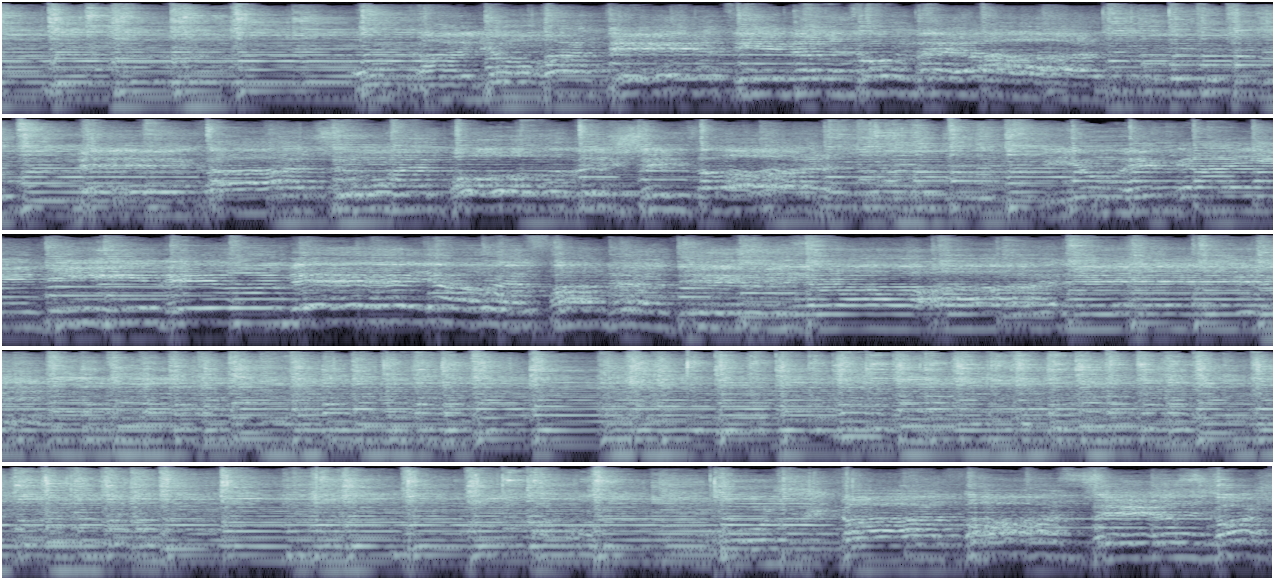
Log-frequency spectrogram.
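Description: Albanian folk song on plucked long-necked çifteli lutes, strummed in a fast, steady accompaniment, with a man singing in long wavering phrases over it for about the first half; after that the lutes carry on alone.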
